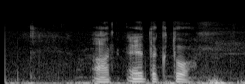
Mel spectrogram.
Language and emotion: Russian, neutral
